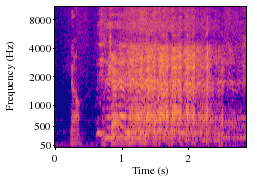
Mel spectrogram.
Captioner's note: laughter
